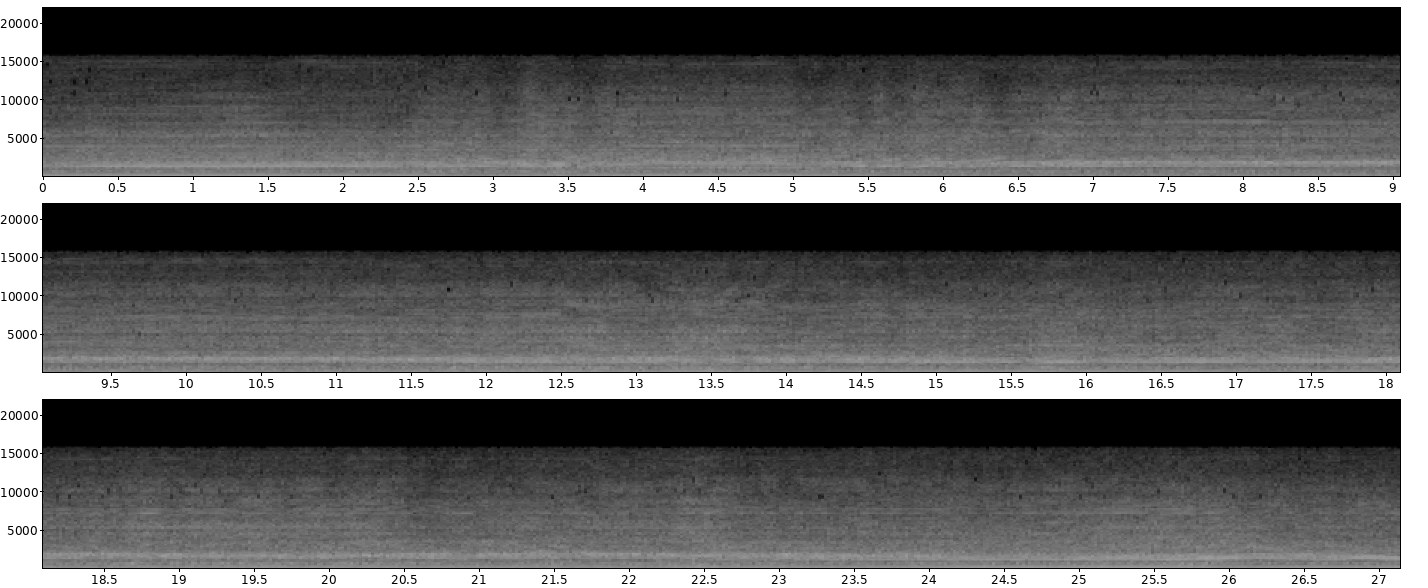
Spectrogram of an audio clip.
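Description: A heat gun blows with a steady, loud whirring hum.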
